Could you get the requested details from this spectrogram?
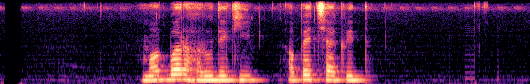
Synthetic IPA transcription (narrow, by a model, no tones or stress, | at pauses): mʌɡ̚bʌɾɦʌɾud̪ekʰi | ʌpekt͡ʃʰakrit̪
